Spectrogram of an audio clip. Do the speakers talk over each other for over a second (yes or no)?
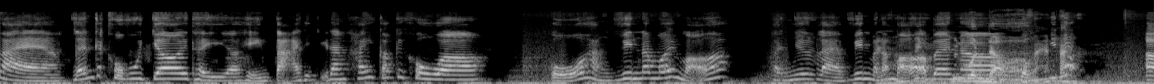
yes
